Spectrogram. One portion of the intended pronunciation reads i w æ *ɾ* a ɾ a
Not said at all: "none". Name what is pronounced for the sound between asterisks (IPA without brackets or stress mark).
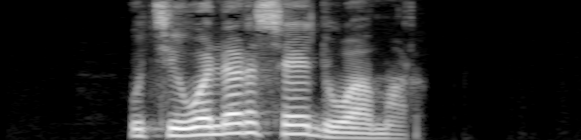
l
